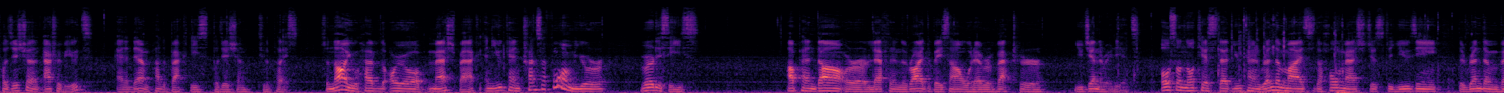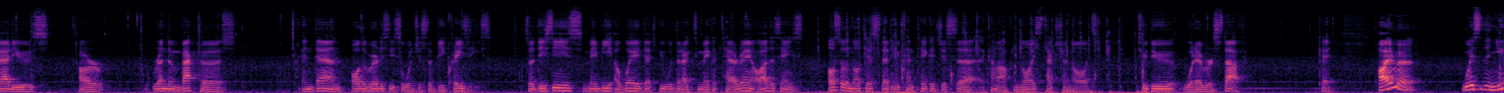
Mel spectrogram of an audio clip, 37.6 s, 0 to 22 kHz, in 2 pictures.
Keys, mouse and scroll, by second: 6.9-10.0 shift+drag, 11.5-14.6 shift+drag, 14.6 middle click, 15.3 ctrl+a, 18.5-19.3 middle drag, 19.3-21.9 drag, 21.9-22.5 middle drag, 22.5-24.7 drag, 24.7-27.8 shift+middle drag, 28.1 click, 29.2 ctrl+a, 31.0 x, 31.5 ctrl+a, 36.1-36.9 middle drag, 36.9-37.3 scroll up 1.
